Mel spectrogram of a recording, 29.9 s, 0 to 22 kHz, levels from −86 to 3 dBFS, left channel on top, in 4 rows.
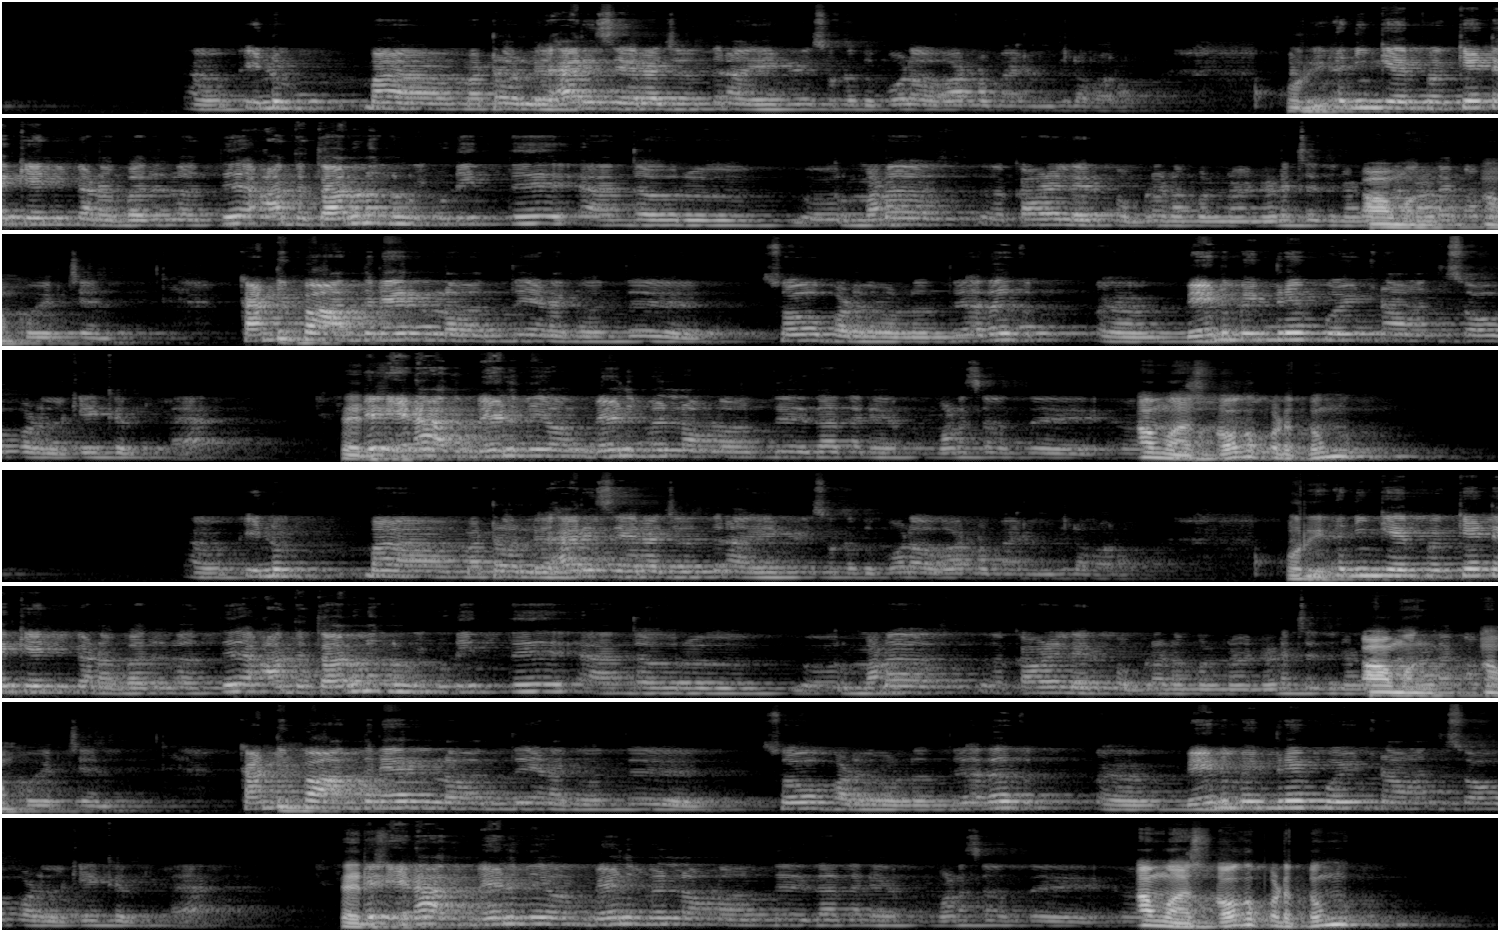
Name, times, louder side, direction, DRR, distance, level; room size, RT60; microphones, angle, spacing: voice 1, 0.9-5.7 6.0-6.1 6.4-15.6 15.9-18.5 18.8-23.5 24.2-28.2, left 2 dB, 10° left, 2.7 m, -30 dB
voice 2, 14.3-15.1 16.4-16.5 24.1-24.3 28.1-29.2, right 3 dB, 65° right, 1.9 m, -23 dB
25.0 x 22.0 x 10.0 m
head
